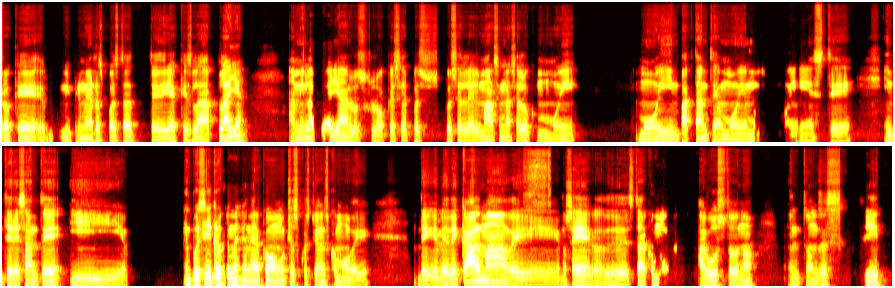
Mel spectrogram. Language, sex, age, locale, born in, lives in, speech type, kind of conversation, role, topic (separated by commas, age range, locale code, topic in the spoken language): Spanish, male, 20-24, es-MX, Mexico, Mexico, conversation, unstructured, none, ¿Cuál es tu lugar natural favorito y por qué?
